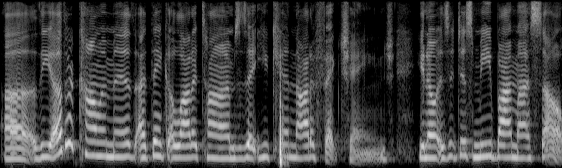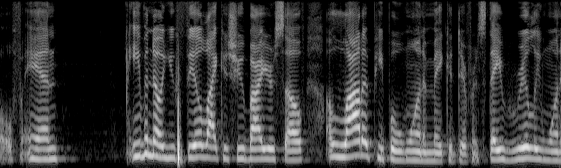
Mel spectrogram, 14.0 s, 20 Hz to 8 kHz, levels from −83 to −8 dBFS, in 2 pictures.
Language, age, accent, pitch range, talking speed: English, 40-59, American, 160-215 Hz, 200 wpm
